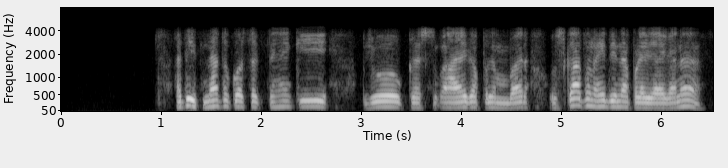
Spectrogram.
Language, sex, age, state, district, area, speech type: Hindi, male, 18-30, Uttar Pradesh, Varanasi, rural, conversation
